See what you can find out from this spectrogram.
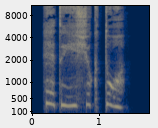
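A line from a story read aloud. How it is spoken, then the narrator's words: Hoarse whisper. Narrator (Russian): хрипло прошептала девочка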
